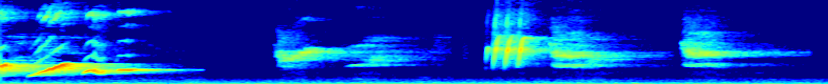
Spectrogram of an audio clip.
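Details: Long-tailed White-rumped Shama opening with a loud rising whistle, then after a pause giving short, spaced chattering notes and brief high buzzy bursts.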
